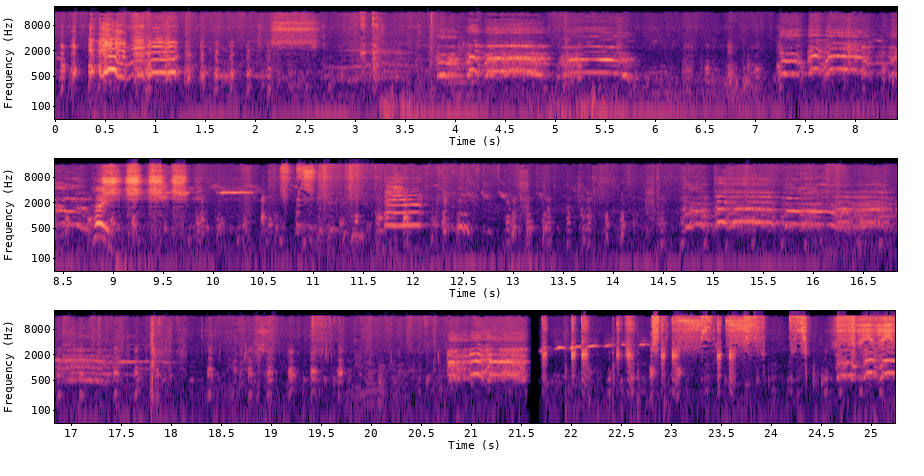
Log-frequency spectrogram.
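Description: Chickens clucking and crowing on a poultry farm during feeding, with repeated bursts of hen calls and rooster crows over a low steady hum, moderately close.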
